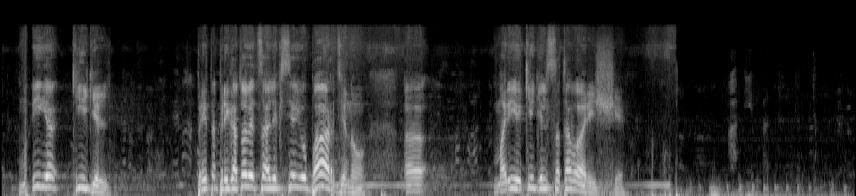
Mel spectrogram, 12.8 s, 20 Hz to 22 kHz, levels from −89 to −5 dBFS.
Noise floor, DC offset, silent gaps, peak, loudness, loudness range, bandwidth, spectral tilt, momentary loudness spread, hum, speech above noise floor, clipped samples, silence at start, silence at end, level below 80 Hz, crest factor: -53 dBFS; under 0.1%; none; -8 dBFS; -25 LUFS; 14 LU; 13 kHz; -5.5 dB/octave; 21 LU; none; 30 dB; under 0.1%; 0.3 s; 0.15 s; -42 dBFS; 20 dB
